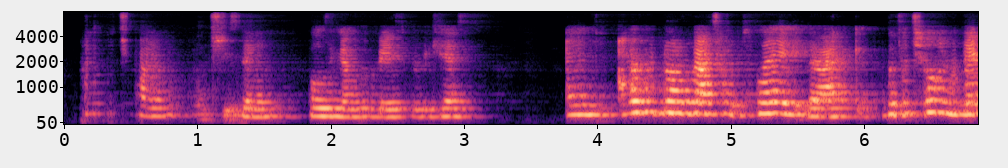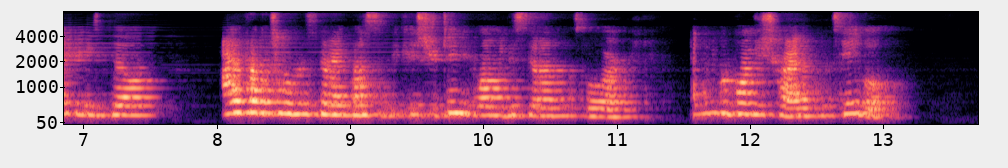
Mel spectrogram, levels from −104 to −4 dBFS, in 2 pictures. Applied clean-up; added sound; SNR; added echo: neural mask model DeepFilterNet 3.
